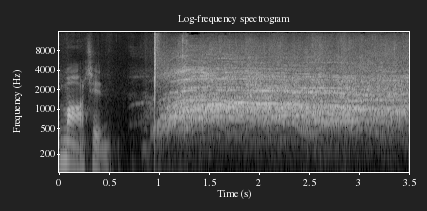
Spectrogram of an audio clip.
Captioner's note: cheers and applause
